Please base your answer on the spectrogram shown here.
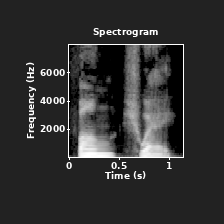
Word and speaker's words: feng shui: Better say it right, funue.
